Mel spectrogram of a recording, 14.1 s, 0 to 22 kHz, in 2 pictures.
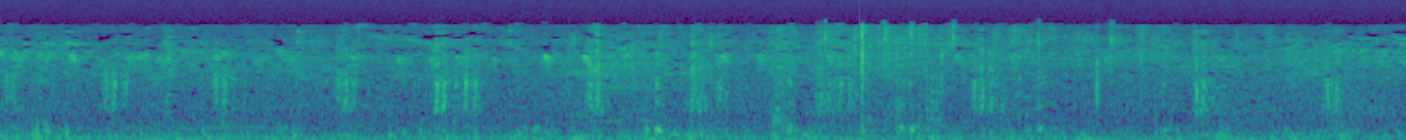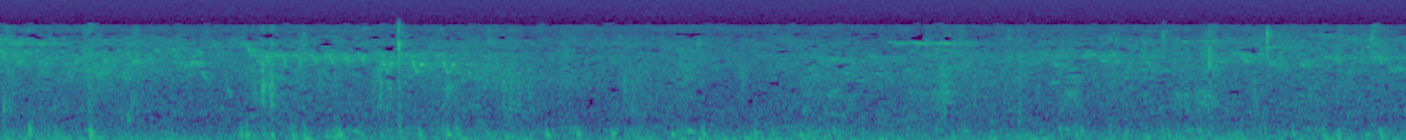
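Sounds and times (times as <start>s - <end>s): horse hoofbeats on grass: 0.0s - 14.0s.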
